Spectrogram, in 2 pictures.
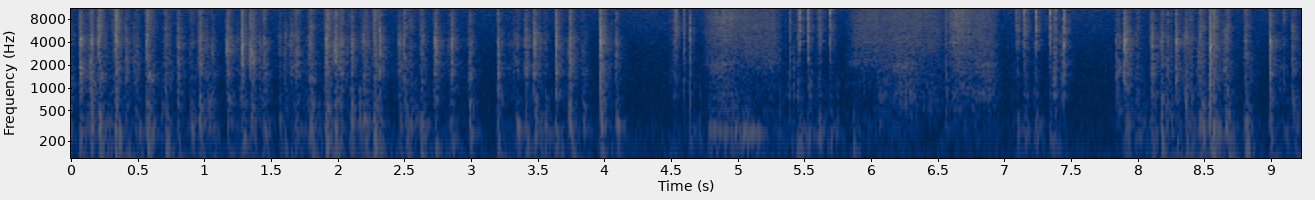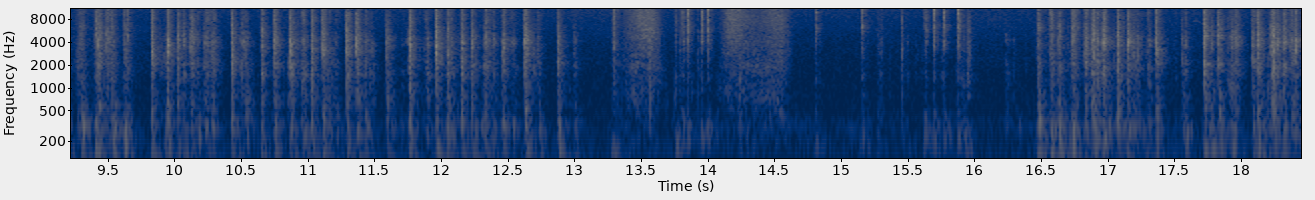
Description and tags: Typing Real
Typing on a keyboard and clicking a mouse.
button, computer, keyboard, mouse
